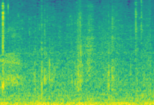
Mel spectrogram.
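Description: A person quietly chewing a sugared strawberry: one sharp mouth click at the start and a few faint soft mouth sounds after it, over a steady low hum.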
